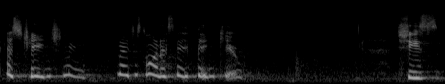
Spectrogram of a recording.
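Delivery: high, soft, breaking voice; tearful. Real, not acted. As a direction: barely get the thanks out. Emotional thanks to student.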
